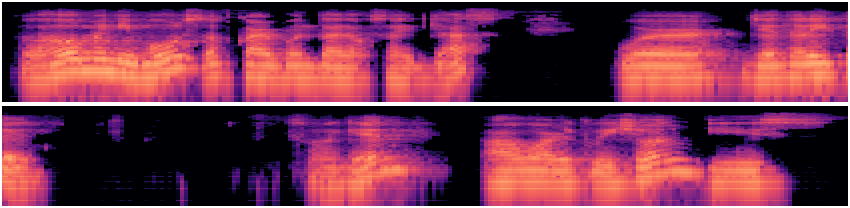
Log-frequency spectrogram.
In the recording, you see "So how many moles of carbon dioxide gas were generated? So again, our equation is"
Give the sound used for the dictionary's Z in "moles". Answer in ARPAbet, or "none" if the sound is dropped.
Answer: S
